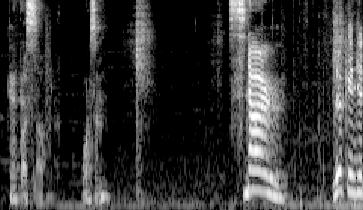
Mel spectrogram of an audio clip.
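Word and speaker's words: Coerthas: I am pronouncing it vaguely correctly, yeah? Yeah, it's Kurthas. Okay, Kurthas.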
